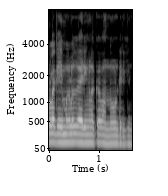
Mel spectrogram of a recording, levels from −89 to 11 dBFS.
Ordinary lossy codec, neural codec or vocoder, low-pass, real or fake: none; none; none; real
